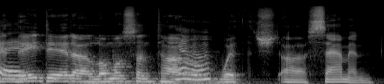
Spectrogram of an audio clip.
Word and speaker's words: Lomo saltado: Salamataro? How do you say it? – Lomo saltado. – Lomo saltado.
